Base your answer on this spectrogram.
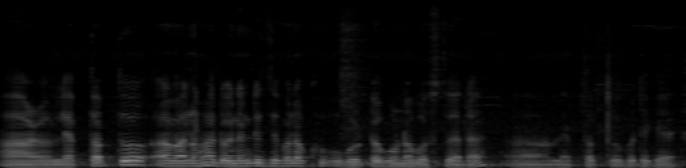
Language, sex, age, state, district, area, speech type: Assamese, male, 30-45, Assam, Nagaon, rural, spontaneous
